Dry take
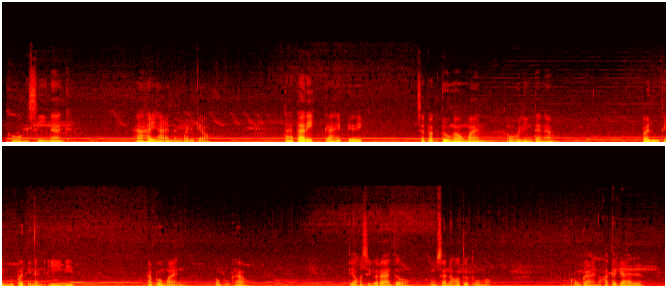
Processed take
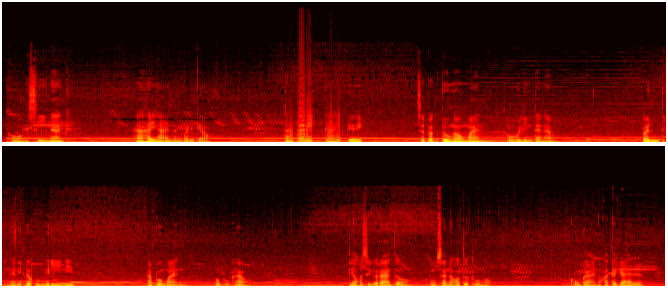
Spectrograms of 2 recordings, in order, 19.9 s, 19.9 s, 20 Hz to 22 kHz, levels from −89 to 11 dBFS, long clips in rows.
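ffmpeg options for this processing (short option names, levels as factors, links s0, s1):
-filter_complex "[0:a]asettb=1/sr,asplit=3[s0][s1][s2];[s0]atrim=end=1.674[s3];[s1]atrim=start=1.67:end=3.23,asetpts=PTS-STARTPTS,afade=t=in:d=0.004:c=qsin,afade=t=out:st=1.556:d=0.004:c=qsin,bandreject=f=3600:w=5.4[s4];[s2]atrim=start=3.226[s5];[s3][s4]acrossfade=d=0.004:c1=hsin:c2=qsin[s6];[s6][s5]acrossfade=d=0.004:c1=qsin:c2=hsin,asettb=1/sr,asplit=3[s7][s8][s9];[s7]atrim=end=4.304[s10];[s8]atrim=start=4.3:end=5.13,asetpts=PTS-STARTPTS,afade=t=in:d=0.004:c=qsin,afade=t=out:st=0.826:d=0.004:c=qsin,asoftclip=type=hard:threshold=0.075[s11];[s9]atrim=start=5.126[s12];[s10][s11]acrossfade=d=0.004:c1=hsin:c2=qsin[s13];[s13][s12]acrossfade=d=0.004:c1=qsin:c2=hsin,asplit=3[s14][s15][s16];[s14]afade=t=out:st=14.42:d=0.02[s17];[s15]asubboost=boost=2:cutoff=140,afade=t=in:st=14.42:d=0.02,afade=t=out:st=15.28:d=0.02[s18];[s16]afade=t=in:st=15.28:d=0.02[s19];[s17][s18][s19]amix=inputs=3:normalize=0,asplit=3[s20][s21][s22];[s20]atrim=end=9.922[s23];[s21]atrim=start=9.918:end=10.682,asetpts=PTS-STARTPTS,areverse[s24];[s22]atrim=start=10.678[s25];[s23][s24]acrossfade=d=0.004:c1=hsin:c2=hsin[s26];[s26][s25]acrossfade=d=0.004:c1=hsin:c2=hsin"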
